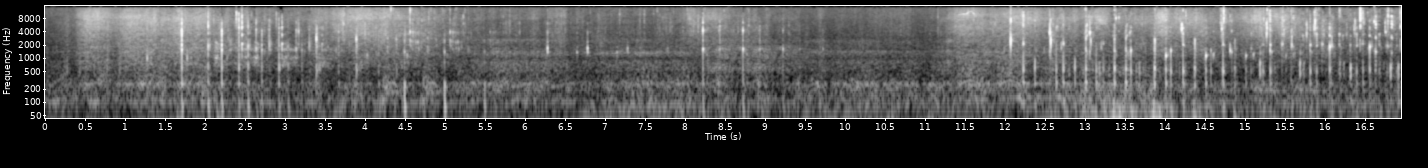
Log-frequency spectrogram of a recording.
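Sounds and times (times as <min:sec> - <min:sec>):
soft low rumble: 0:00.0 - 0:16.9
tingly wet mouth clicks, pops and smacks: 0:01.7 - 0:05.6, 0:06.2 - 0:07.5, 0:08.1 - 0:09.4, 0:12.0 - 0:16.9.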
